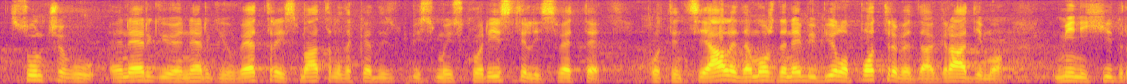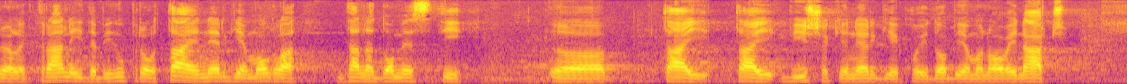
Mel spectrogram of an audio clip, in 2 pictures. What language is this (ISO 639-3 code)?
srp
